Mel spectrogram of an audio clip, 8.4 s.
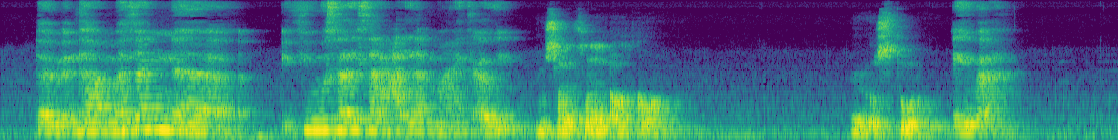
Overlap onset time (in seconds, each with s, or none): none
